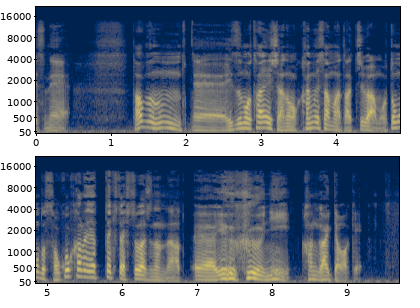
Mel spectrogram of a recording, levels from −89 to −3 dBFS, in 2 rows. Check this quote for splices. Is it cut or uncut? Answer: cut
